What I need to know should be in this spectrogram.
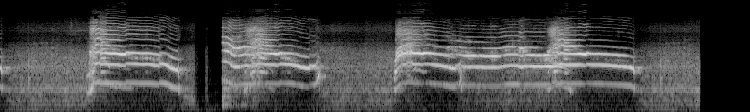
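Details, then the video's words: Loud, insistent meows from a cat, several in a row, each slightly wavering and falling in pitch, the longest lasting over two seconds, with low hiss in the brief gaps. "Kedi Sesi"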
